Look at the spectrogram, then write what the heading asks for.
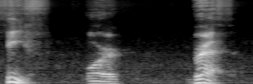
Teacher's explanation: this is the theta symbol. Dental, fricative, voiceless.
